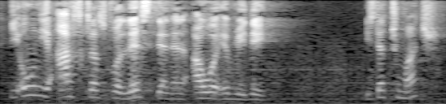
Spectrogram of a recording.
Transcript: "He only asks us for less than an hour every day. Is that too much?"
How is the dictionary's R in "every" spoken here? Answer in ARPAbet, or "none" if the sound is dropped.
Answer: R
